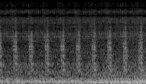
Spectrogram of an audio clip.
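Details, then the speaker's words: 6.2L V8 at idle: sharp, even ticks about six a second, sounding like a lifter tick but no cover vibration; caused by failed intake manifold valves, since fixed; intake manifold valve ticking. "it's these little valves in the intake manifold and when they go bad they sound just like a a a rod or not a rod knock a lifter tick crazy"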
